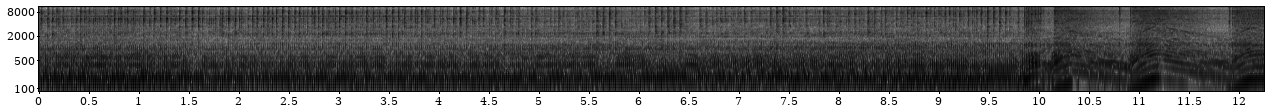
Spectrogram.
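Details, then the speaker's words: New Holzfforma G366 Pro chainsaw (MS361 clone), first run after warm-up: steady high rev with slight burble, then revving down and blipping; runs well but a little rich on the high end, expected from factory. "As you heard out there, she's running very nicely, and probably one of the best sounding clones I've ever heard. You know, definitely running a little rich on the high end, but that's to be expected from the factory."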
